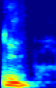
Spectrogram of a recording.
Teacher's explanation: کاف باریک ادا کریں گے اور کاف کے پیش کو اچھے سے پڑھنا ہے، کوم نہیں کرنا، کم.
